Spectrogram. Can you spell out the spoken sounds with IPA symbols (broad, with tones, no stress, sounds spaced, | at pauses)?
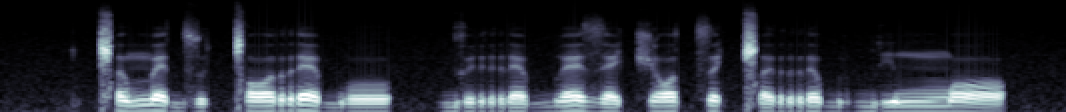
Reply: ǁ ə˧˥ m ɛ˥˩ d͡z u˨ ǀ ɔ˧˥ r ɛ˥˩ b o˨ | ɡ ʉ˨ r ɛ˨ b ɛ˧˥˧ z ɛ˨ t͡ʃ ɔ˧˥ t͡s ə˧˥˧ ǁ ə˨ r ə˧˥˧ b ʏ˧˥ b i˧˥ mː ɔ˥˩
